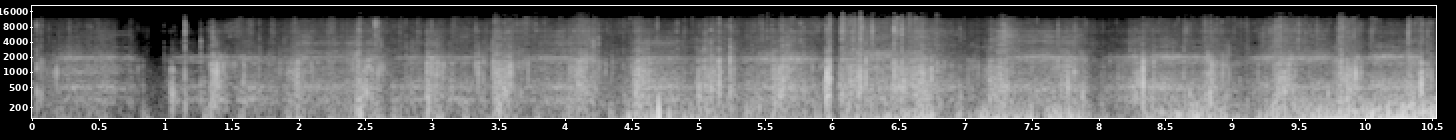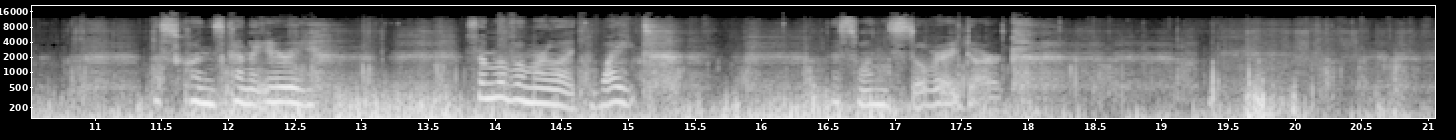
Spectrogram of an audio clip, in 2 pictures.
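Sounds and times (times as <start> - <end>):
footsteps on dirt trail: 0.0 - 21.0
low rumble: 6.4 - 21.0.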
